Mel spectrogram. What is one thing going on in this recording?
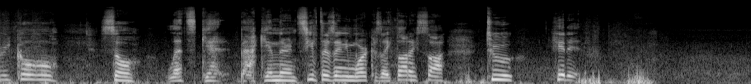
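A man talks with animation close to the microphone.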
